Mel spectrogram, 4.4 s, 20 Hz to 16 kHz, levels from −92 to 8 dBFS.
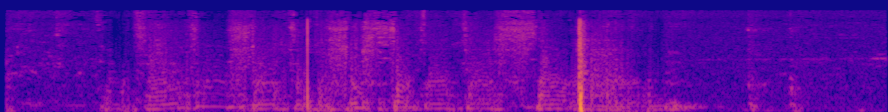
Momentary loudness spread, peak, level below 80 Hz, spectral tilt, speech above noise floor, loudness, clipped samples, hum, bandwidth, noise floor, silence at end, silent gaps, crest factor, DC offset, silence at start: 24 LU; -4 dBFS; -48 dBFS; -4.5 dB/octave; 22 dB; -36 LUFS; under 0.1%; none; 11.5 kHz; -57 dBFS; 0 s; none; 36 dB; under 0.1%; 0.05 s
